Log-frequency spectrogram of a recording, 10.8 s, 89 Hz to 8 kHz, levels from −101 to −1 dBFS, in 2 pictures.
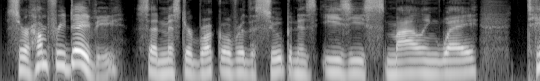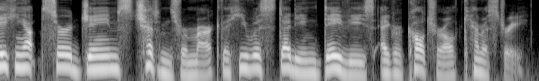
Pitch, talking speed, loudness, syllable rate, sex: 150 Hz, 150 wpm, -20 LUFS, 4.5 syllables/s, male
